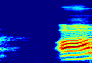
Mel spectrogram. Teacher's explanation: आ में कोई गोल नहीं होता होठ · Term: अवृत्ताकार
